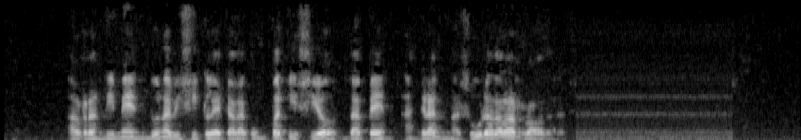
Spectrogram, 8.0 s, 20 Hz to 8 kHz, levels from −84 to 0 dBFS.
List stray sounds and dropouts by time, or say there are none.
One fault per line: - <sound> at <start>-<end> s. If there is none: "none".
none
